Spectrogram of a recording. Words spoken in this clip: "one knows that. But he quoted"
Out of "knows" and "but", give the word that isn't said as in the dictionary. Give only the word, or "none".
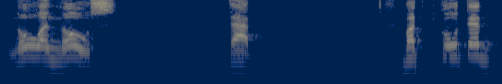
knows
